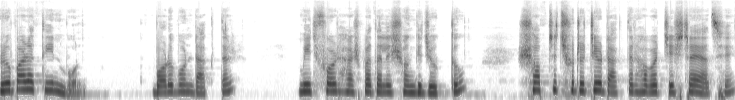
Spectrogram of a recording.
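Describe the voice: This is plain reading aloud. The background stays quiet.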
